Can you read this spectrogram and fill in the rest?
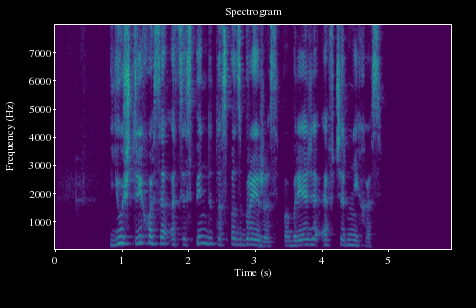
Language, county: Lithuanian, Vilnius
